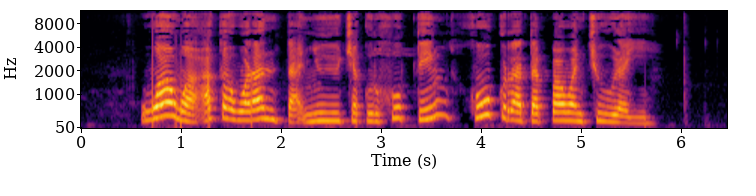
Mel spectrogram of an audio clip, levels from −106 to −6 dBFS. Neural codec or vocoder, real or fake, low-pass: none; real; 10.8 kHz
